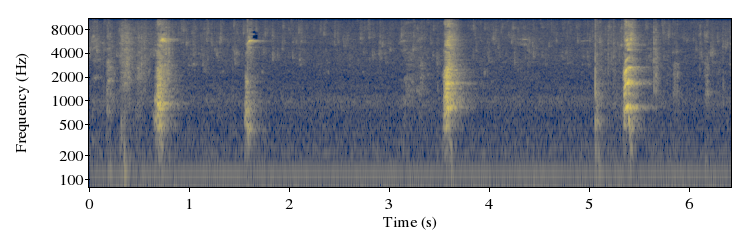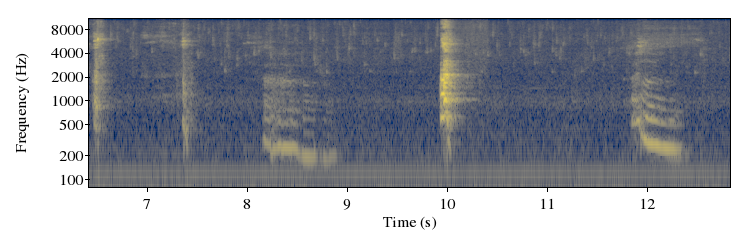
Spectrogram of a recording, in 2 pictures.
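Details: Remington the corgi greets a new friend, a toy under the Christmas tree, with scattered short, sharp yips spaced a second or two apart, broken by two drawn-out, falling whining grumbles, indoors with little else heard.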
